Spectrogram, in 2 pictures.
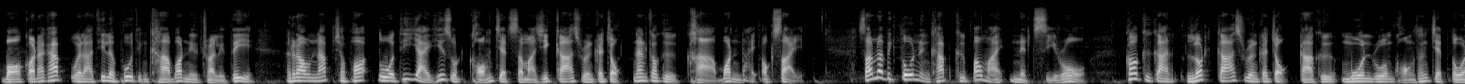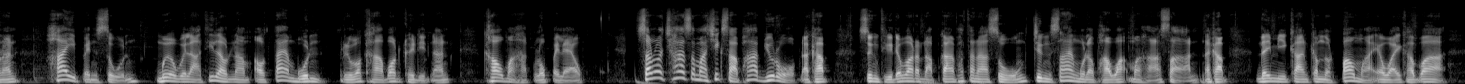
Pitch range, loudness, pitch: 110-155 Hz, -20 LUFS, 130 Hz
